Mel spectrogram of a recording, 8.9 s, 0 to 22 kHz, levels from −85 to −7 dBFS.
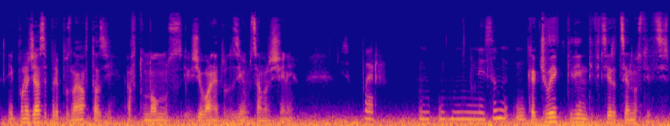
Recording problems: low rumble; noticeable; throughout; 15 dB below the speech

